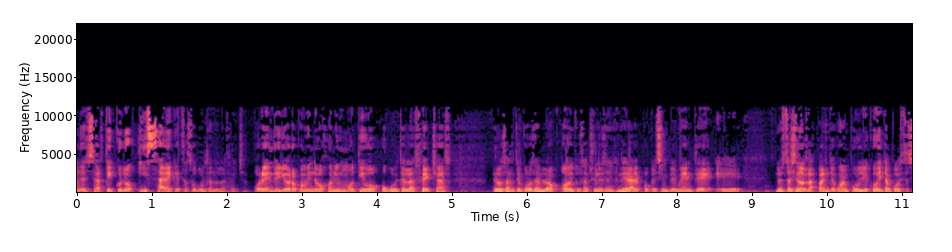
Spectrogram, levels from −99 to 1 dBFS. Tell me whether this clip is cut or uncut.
uncut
